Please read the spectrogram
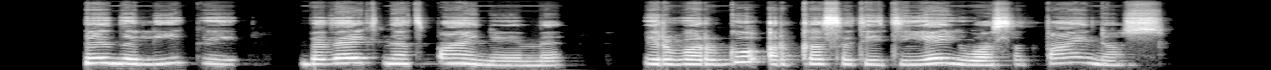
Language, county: Lithuanian, Kaunas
